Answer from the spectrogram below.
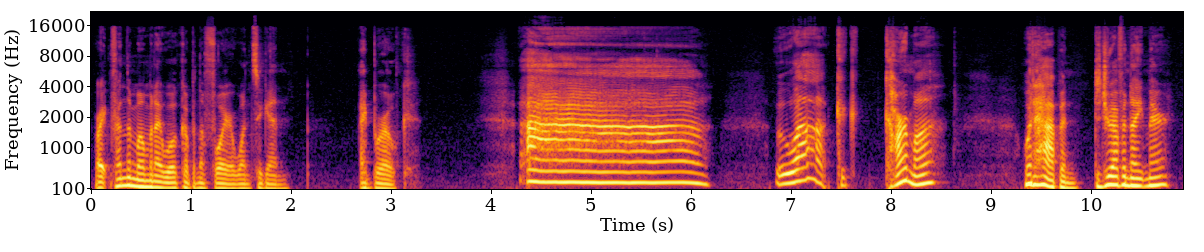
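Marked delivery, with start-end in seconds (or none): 4.3-7.4 sharp high frightened gasps; gasping awake. Acted. Waking from a nightmare. 7.4-10.8 put-on high, stammering girl's voice, concerned; a startled friend checking on her; worried friend.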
